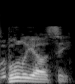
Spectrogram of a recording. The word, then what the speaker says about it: Bugliosi: I want to thank you very much for having Vincent Bugliosi on. – Yeah, except he doesn't pronounce the G. – And if you say it that way, he gets real offended. So it's Bugliosi.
